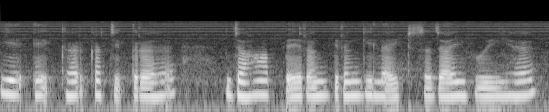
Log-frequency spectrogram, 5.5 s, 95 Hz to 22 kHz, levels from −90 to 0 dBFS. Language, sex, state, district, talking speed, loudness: Hindi, female, Jharkhand, Ranchi, 155 wpm, -16 LUFS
